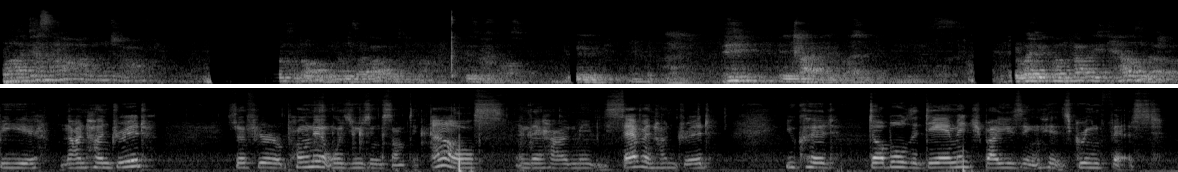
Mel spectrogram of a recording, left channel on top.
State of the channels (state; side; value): different; both; correlation 0.00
